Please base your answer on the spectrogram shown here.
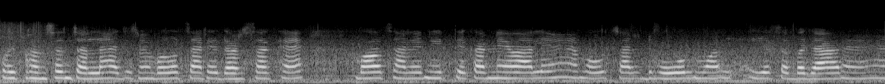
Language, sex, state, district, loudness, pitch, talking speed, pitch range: Hindi, female, Bihar, West Champaran, -15 LUFS, 280 Hz, 170 wpm, 275-290 Hz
